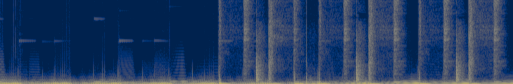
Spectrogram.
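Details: Electronic synthesizer music with heavy bass and a driving beat; no animal sounds.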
